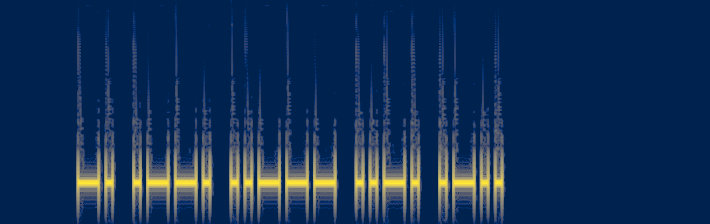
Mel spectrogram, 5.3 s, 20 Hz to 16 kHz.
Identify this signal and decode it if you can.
Morse code, heard as a keyed tone, about 23 wpm, 700 Hz. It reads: NP2FL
